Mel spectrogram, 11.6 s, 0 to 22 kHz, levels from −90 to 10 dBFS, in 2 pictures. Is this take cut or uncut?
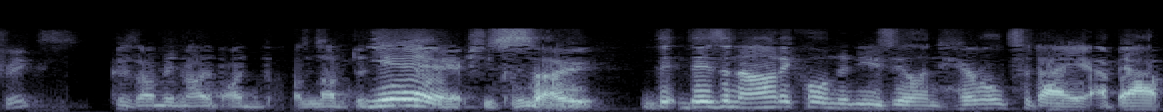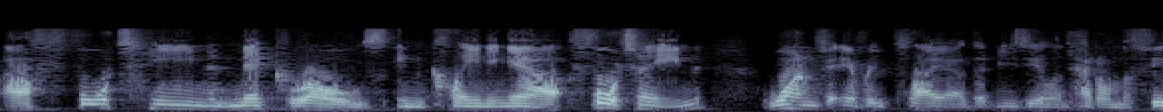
uncut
